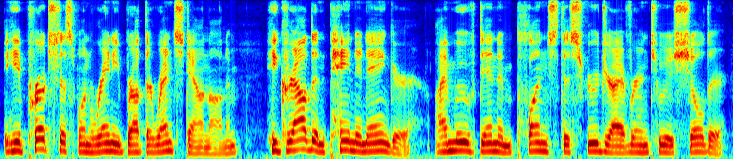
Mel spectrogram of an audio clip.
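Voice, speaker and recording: A man's voice: on the high side, normal speed, hardly any pauses, a bit bright. A man giving a scripted first-person narration of a horror story, as its narrator.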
